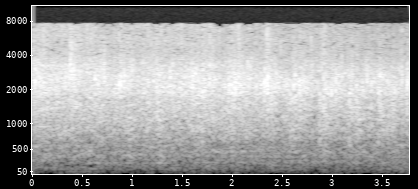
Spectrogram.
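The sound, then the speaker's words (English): A church audience gives the Lord a hand clap in a dense, steady burst of applause that holds at an even, fairly loud level for a few seconds, with many hands blending into a continuous crackle and no voices over it. “Due to faith working, the wisdom of God working, everybody give the Lord a hand clap for that right there.”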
